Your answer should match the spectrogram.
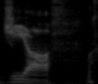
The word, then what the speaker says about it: Geoff: So, um, so yeah, it's directed by Jeff Murphy, but spelled like Geoff, like Yes. Geoff. But I believe you say Jeff, right?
